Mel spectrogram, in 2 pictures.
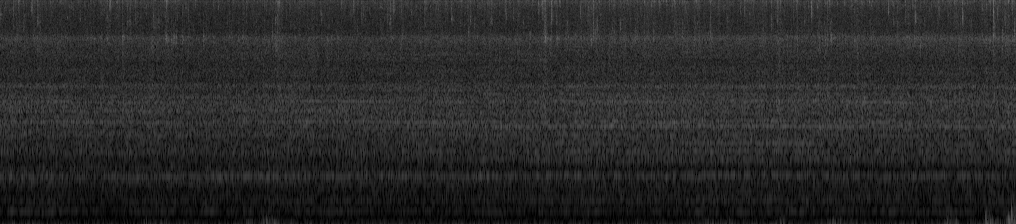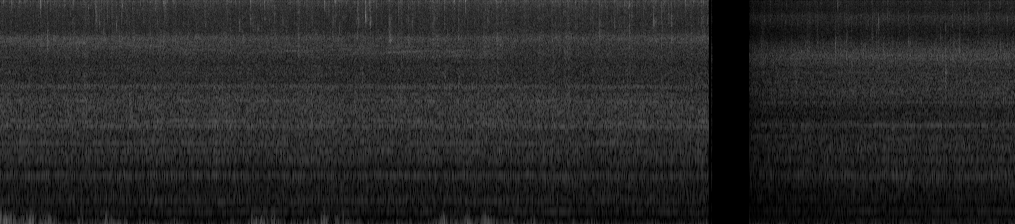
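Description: Twin-fan aquarium cooling unit running on a goldfish tank: a steady mechanical hum, described as very loud, mixed with water sound from the tank's filter. A few low bumps come partway through, and the sound cuts out for a moment near the end before the hum resumes.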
